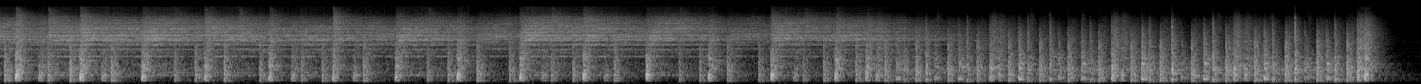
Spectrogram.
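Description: Amber acrylic Ludwig Vistalite drum kit played hard with sticks: snare, toms and bass drum under ringing cymbals. The strokes grow faster and denser over the last few seconds into a rapid fill, then stop abruptly near the end.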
